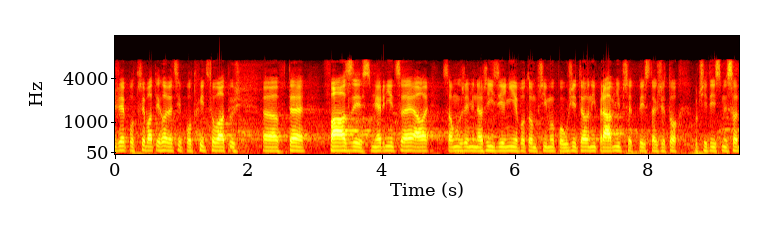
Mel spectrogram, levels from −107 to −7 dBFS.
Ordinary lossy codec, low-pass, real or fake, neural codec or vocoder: AAC, 48 kbps; 7.2 kHz; real; none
